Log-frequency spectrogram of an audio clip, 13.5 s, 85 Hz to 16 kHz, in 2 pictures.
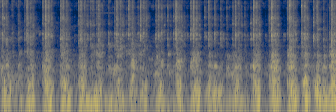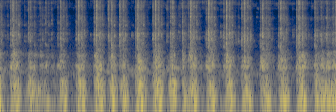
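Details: V-twin on first fire-up after Zipper's 468 cam, adjustable pushrods, aluminum intake, 5.3 injectors, existing headers and ThunderMax; lumpy but regular lope about three beats a second, steady throughout; normal idle.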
